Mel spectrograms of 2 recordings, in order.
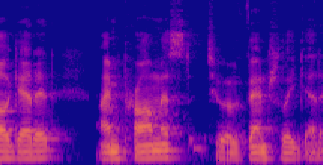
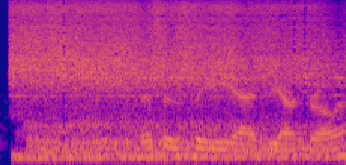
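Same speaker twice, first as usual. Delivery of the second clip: drawn-out delivery; 2 semitones higher, 7 dB louder, slower than usual. Real, not acted. Drawn out over burp.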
